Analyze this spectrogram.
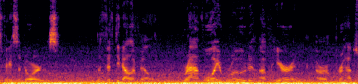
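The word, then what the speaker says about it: Gravois Road: or perhaps grab W I think yeah I think it's grab W ah my beautiful wife she knows the pronunciations far better than I grab road which would make sense cuz it's a very French area up in here all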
